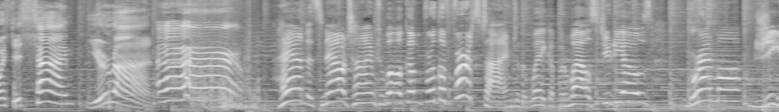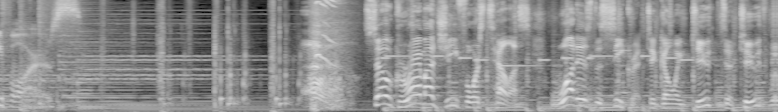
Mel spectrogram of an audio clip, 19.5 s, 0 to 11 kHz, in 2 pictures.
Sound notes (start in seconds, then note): 8.7 soundbite of plopping down on couch/chair; 8.7 soundbite of squeaks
